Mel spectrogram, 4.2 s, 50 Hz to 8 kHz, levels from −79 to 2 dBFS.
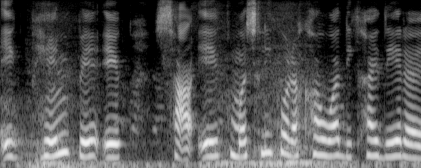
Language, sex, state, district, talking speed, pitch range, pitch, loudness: Hindi, female, Assam, Sonitpur, 200 wpm, 255-430 Hz, 275 Hz, -12 LUFS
